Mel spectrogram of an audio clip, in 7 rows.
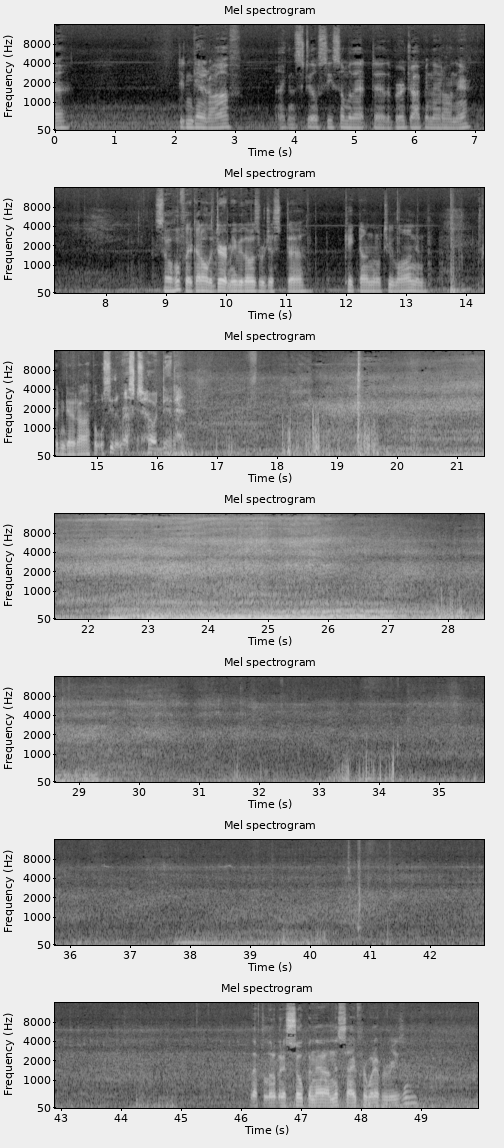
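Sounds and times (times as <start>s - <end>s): traffic background: 0.0s - 49.9s
road vehicle passing by: 15.3s - 49.9s.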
